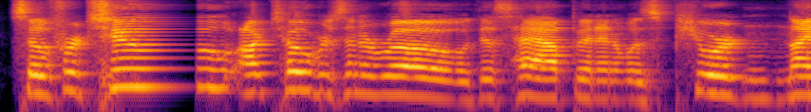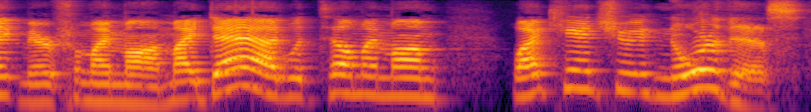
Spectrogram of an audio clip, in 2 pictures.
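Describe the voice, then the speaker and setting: A man's voice: sits high, normal speed, fairly bright tone. A man in his sixties from the US Midwest, giving a talk as a guest speaker and telling family anecdotes with dry humor, often quoting relatives in dialogue. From Indiana, US Midwest. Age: 60s. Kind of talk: personal storytelling talk.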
